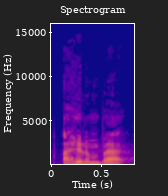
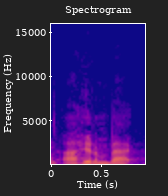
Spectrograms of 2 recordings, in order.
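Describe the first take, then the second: First: Said in the usual way. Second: Big brother. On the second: Acted. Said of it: "big brother".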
